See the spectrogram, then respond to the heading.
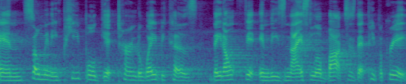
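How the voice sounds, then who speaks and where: Her voice has a very deep, low pitch and fairly even intonation. The woman keeps a moderate pace with hardly any pauses. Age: 60s. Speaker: community leader and political candidate. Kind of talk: interview. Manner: halting.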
